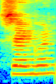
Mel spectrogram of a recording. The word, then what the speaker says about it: sanguine: Yes, sanguine rhymes with penguin.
